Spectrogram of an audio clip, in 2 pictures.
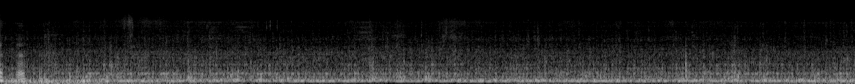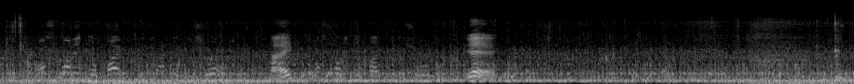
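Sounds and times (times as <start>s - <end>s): outboard motor droning: 0.0s - 17.0s.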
